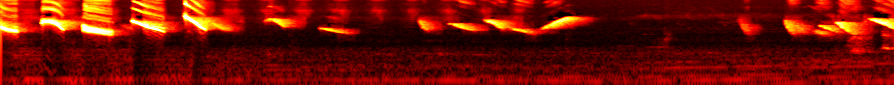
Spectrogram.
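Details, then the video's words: Captive Green-winged Saltator from Brazil, balding and emerging from moult, opens with four loud falling whistles, then a softer string of short slurred notes, some rising, some falling, with gaps between. "Trinca ferro careca, saindo de muda!!"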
